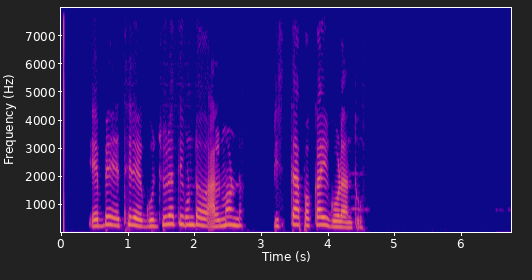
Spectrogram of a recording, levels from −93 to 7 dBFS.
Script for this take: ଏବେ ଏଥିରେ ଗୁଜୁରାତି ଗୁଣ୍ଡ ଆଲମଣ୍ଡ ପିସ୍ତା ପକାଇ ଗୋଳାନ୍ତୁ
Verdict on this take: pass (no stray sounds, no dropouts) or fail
pass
